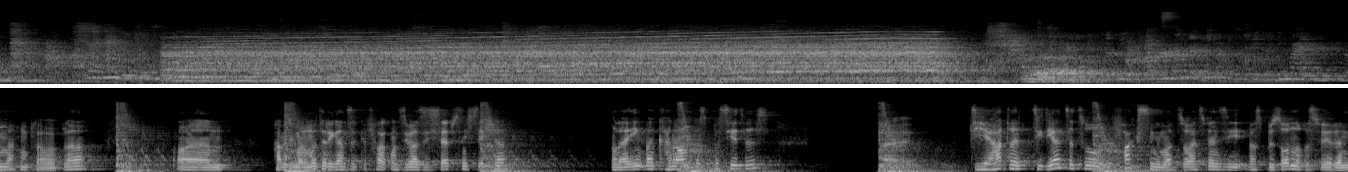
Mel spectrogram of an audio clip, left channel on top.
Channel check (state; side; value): different; both; correlation 0.00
